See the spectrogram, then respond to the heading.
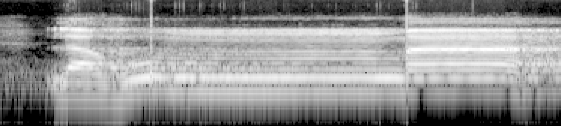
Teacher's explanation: Mim mati ketemu mim digunahkan. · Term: idgham mimi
